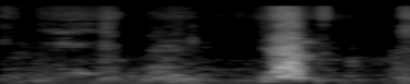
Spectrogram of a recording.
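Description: A bag zipper pulled shut: a few soft scratchy rasps build into one sharp, loud zip near the end, then a faint final tug.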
